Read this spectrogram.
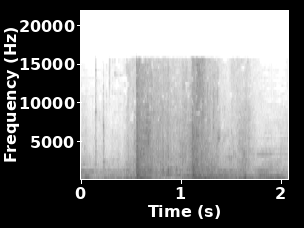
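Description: A monster growls close by.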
